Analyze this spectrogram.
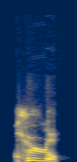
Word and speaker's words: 콜록: 자, this one is again four syllable, but you can just write two syllable. 자, here comes the sound. 콜록, 콜록.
